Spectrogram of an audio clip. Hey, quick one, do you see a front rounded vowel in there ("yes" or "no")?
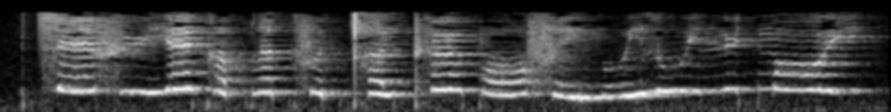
yes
